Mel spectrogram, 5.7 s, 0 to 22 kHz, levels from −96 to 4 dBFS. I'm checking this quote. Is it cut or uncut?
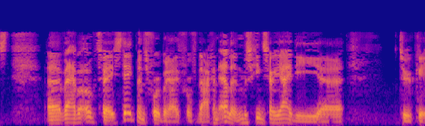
uncut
